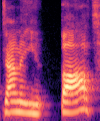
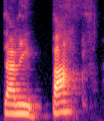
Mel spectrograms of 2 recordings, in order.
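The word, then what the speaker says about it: Danny Batth: informed by terry that it is pronounced uh danny bart and not danny bath is that right that's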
